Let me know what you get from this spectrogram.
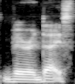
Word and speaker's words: Veridise: It's so funny you're saying that because internally, when we were talking about this upcoming space, I was mispronouncing your name. I was like Veridis or just mispronouncing it. And so Shalini was always correcting me. And so literally I was like, oh, like very nice, Veridice. That's actually how I was remembering how to pronounce your name.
